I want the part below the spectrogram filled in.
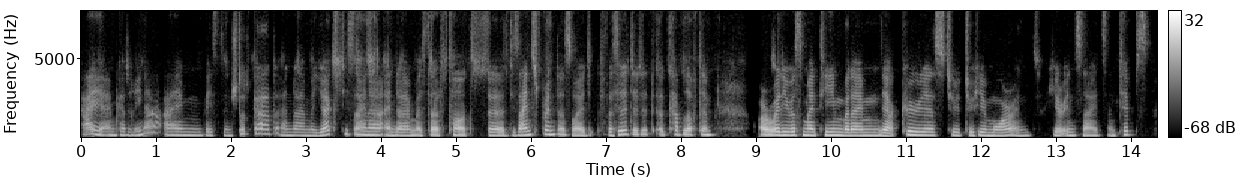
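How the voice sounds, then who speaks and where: A woman who works as a UX designer, introducing herself in a relaxed way on a video call. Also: medium pitch, moderate pace, creaky, no room sound. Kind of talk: casual self-introduction.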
